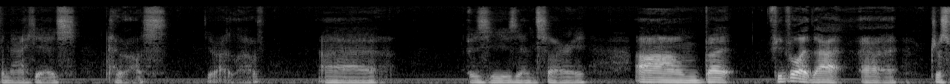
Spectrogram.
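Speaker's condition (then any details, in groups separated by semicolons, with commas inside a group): Spinal muscular atrophy; congenital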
